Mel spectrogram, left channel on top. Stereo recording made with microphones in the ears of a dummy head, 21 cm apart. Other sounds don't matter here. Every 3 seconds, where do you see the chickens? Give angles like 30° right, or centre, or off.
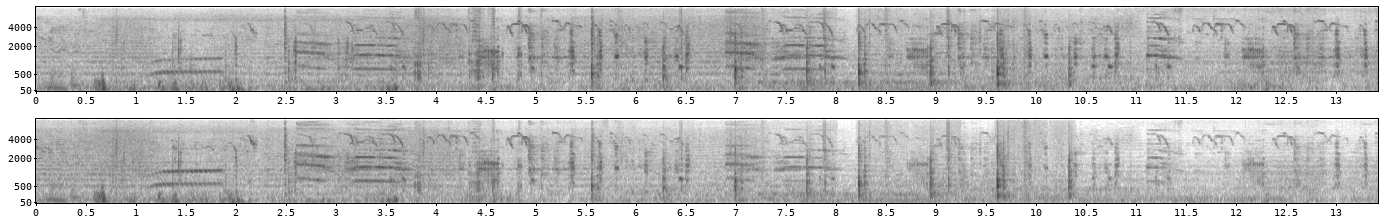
40° right, centre, 50° left, 60° left, 60° left.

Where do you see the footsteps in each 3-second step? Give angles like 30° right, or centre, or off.
centre, 40° left, 20° left, 10° right, off.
